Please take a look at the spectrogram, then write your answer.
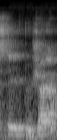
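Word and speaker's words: Bugeja: My name is Steve Bouger. My surname is very difficult to spell. Bugger is how you spell it. If I wouldn't laugh at that, I'm fucking furious. Bugger, B-U-G-E-J-A, give us a follow.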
